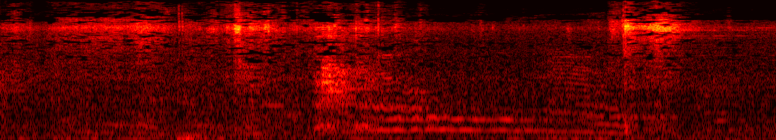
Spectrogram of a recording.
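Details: Cats fighting: low, drawn-out wavering wails, rising and sagging over a couple of seconds, with a short sharp cry near the end.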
